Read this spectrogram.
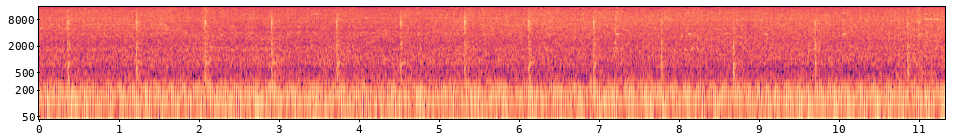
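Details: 2000 Toyota Avalon with a light, regular tick about every 0.8 s that tracks wheel speed. It starts after about 25 minutes of driving and not in reverse, and comes from the rear parking brake drum behind the rotors; it has since been fixed.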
